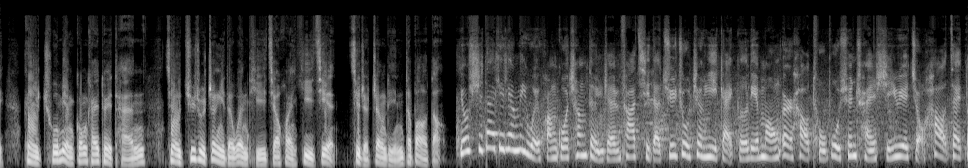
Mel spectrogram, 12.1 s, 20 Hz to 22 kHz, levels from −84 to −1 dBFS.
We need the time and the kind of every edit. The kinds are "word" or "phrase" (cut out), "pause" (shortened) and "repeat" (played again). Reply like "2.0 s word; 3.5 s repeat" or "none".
5.7 s pause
